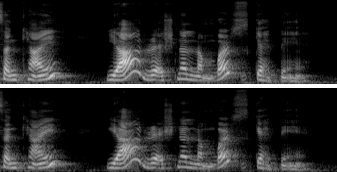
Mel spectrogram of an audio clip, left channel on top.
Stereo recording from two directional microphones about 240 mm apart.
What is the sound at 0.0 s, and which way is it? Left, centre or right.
A woman's voice, centre.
